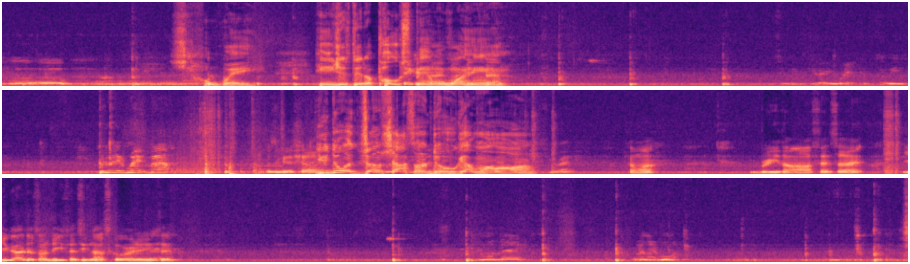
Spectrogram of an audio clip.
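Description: A young man talks and exclaims with animation close to a microphone.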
